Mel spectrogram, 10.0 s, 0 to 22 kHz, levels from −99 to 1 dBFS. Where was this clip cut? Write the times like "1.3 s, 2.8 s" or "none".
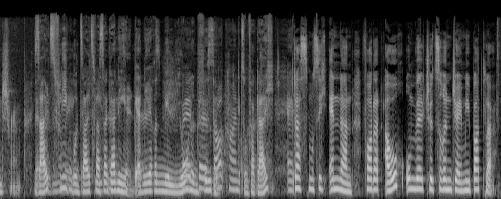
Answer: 4.8 s, 5.8 s

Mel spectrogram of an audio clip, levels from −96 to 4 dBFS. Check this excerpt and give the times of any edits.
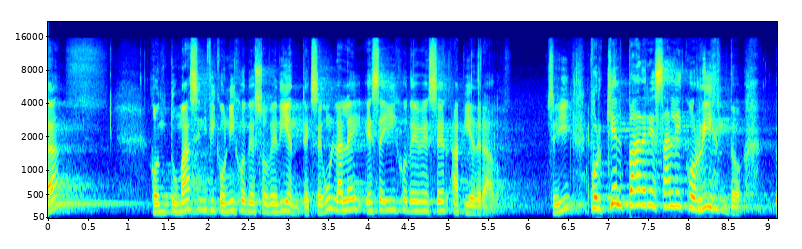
1.3 s, 3.3 s, 6.7 s

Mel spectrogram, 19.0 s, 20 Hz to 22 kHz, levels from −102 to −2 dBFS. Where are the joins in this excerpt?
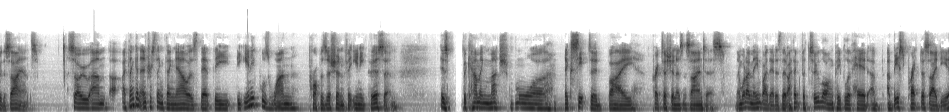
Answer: none

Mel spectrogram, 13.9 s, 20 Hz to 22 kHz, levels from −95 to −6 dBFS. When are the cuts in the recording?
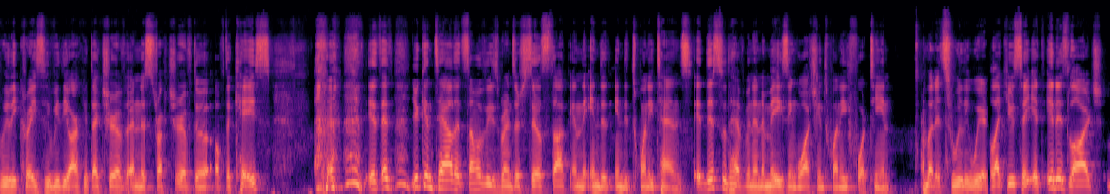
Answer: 3.9 s, 8.7 s, 12.3 s

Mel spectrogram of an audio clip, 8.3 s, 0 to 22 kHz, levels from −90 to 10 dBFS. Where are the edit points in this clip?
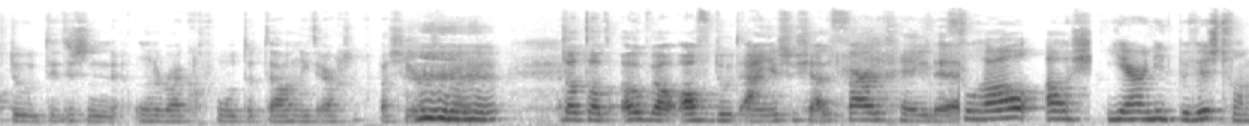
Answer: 7.3 s

